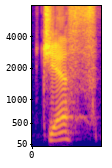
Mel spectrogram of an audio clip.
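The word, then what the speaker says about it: Geoff: anyways before that uh Jeff Neil it's spelled G off but I heard it's Jeff he's a dude from Texas so I guess it's just Jeff he might be from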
